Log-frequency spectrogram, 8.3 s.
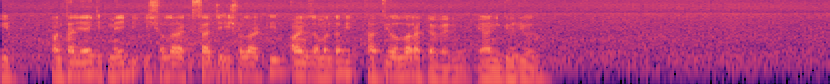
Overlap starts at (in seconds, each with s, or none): none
